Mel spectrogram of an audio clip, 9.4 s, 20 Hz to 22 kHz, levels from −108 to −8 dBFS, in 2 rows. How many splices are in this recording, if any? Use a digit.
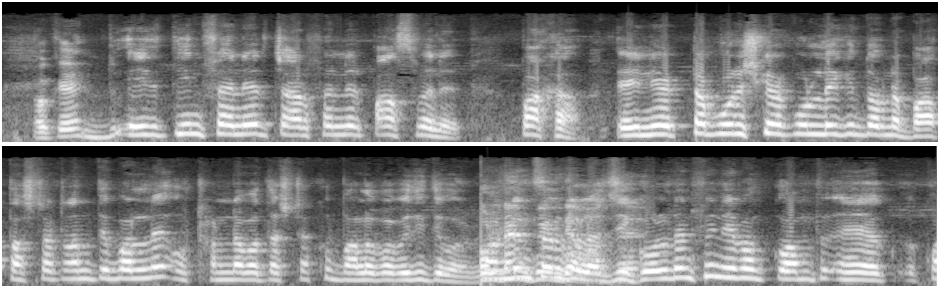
2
